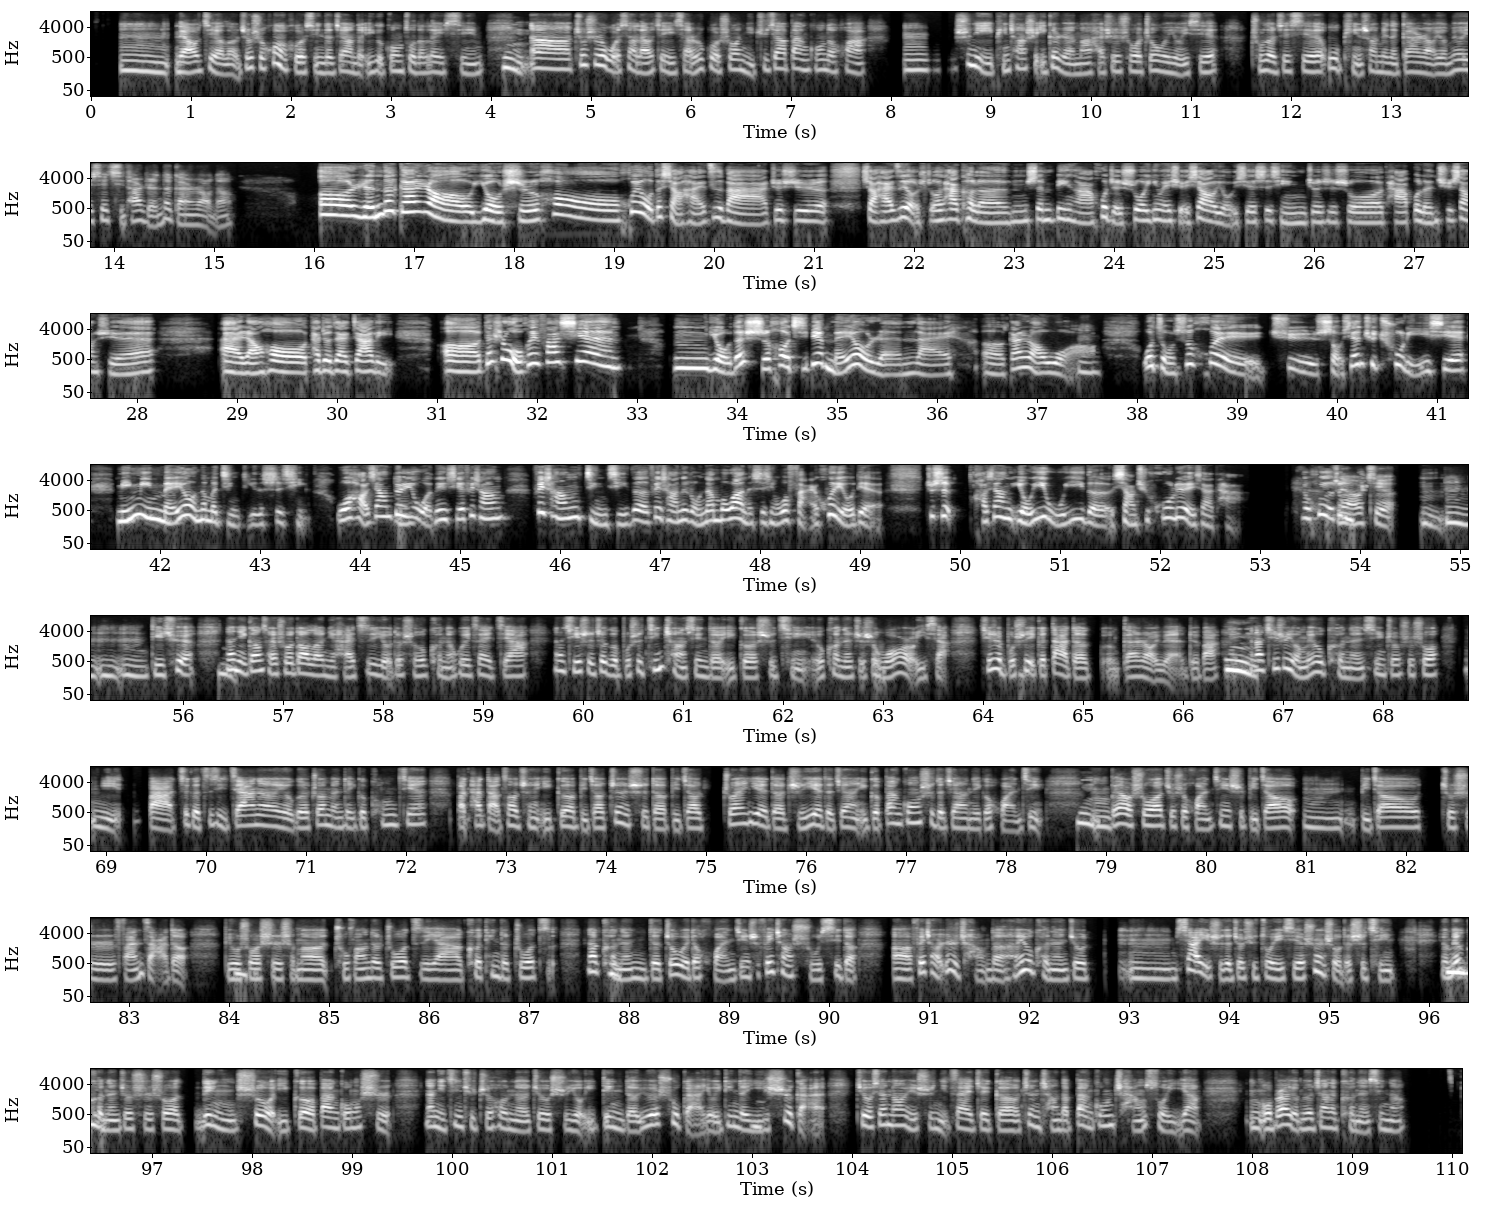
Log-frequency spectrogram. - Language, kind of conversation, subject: Chinese, advice, 我总是拖延重要任务、迟迟无法开始深度工作，该怎么办？
- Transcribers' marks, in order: teeth sucking; in English: "number one"; teeth sucking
